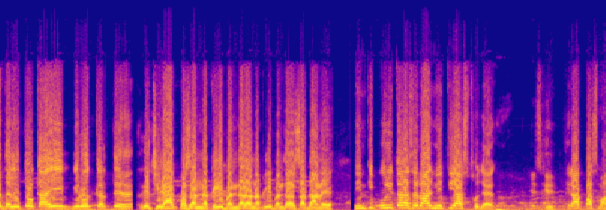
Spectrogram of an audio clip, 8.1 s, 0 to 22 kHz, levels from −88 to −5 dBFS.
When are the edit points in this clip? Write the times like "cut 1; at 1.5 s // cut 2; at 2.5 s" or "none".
cut 1; at 1.8 s // cut 2; at 4.6 s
